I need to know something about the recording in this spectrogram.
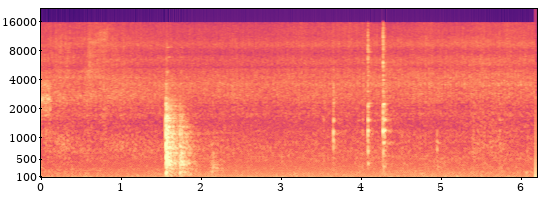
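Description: Diced carrot, parsnip and onion sizzling steadily in a hot pan as they brown and caramelise, with a few light clicks a little past halfway.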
